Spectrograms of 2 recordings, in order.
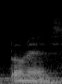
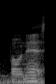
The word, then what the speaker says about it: Bonez: My name is Bonez. All right, Bones, so not bones. Yeah, there's Okay. accent over the E. It's pronounced Bonez.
